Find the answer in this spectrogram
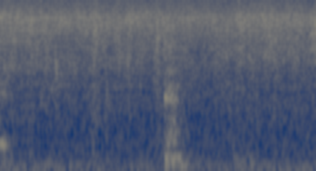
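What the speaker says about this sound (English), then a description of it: "Stir that all up in the oil and the fat that was rendered off." Ground cumin, onions and garlic frying in oil and rendered fat in a pan, a steady broadband sizzle throughout with a brief stirring scrape midway.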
